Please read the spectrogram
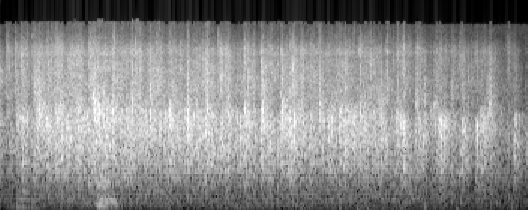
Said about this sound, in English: Uh, so let's give the staff a, a round of applause.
